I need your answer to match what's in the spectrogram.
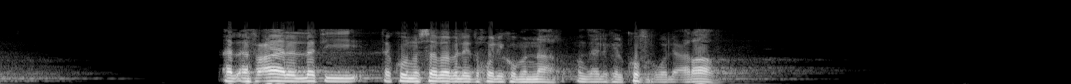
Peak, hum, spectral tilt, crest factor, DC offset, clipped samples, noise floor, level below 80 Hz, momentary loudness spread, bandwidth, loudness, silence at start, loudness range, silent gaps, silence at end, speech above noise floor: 0 dBFS; none; -10 dB/octave; 14 dB; under 0.1%; 0.5%; -87 dBFS; -48 dBFS; 11 LU; 5.4 kHz; -12 LUFS; 0 s; 9 LU; none; 3.4 s; 76 dB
